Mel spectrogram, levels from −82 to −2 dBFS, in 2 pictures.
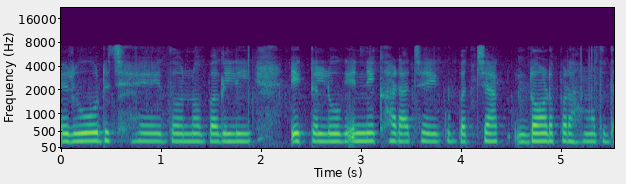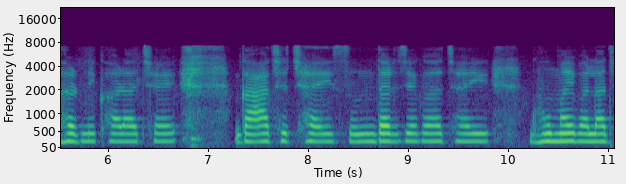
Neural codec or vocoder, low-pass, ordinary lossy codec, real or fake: none; 7.2 kHz; none; real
